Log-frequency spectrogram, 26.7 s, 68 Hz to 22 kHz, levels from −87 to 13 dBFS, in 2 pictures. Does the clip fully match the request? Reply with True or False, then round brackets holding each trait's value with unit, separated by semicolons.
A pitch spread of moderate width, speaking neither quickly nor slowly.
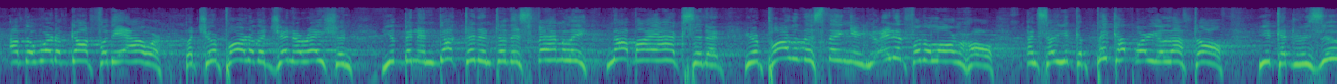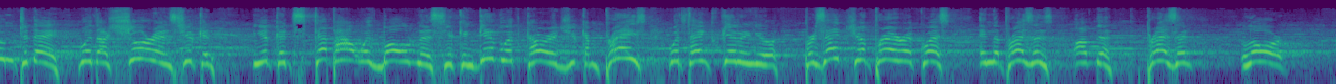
True (3.1 semitones; 185 wpm)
